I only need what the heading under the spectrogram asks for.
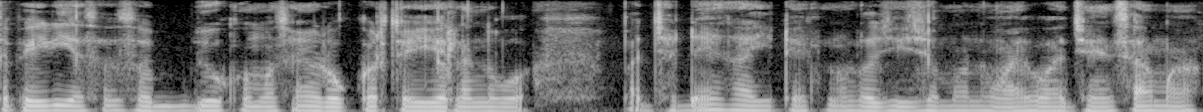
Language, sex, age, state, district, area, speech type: Sindhi, male, 18-30, Gujarat, Kutch, rural, spontaneous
